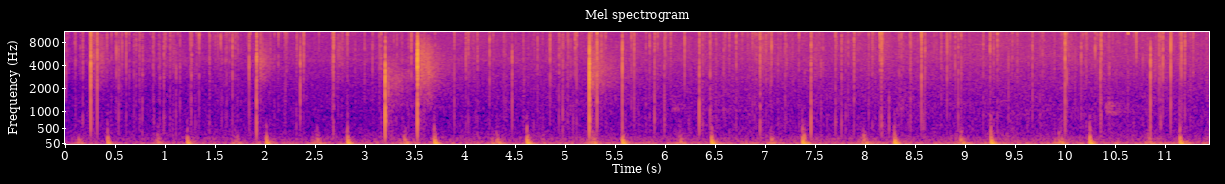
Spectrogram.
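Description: Slow, steady heartbeat: low thumps about once a second, with faint clicks and a brief soft rustle from hands moving near the microphone.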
